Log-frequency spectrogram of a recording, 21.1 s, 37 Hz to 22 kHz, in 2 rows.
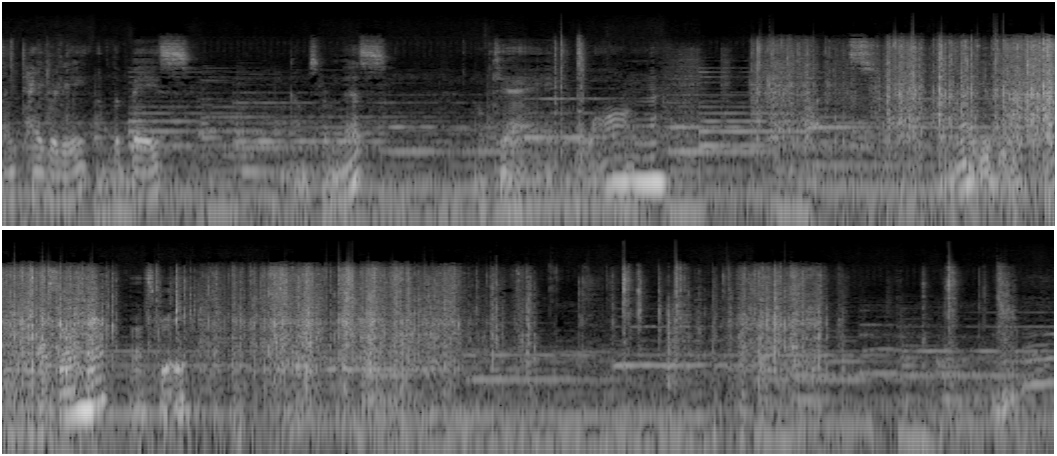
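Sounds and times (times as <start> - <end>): background music: 0.0 - 21.0
plastic bag crinkling: 7.4 - 19.2
plastic bricks clattering: 7.5 - 19.0.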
